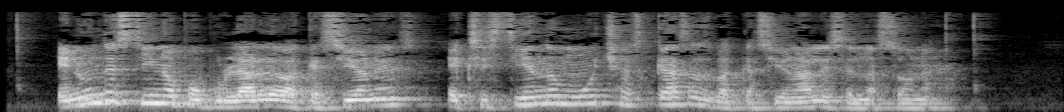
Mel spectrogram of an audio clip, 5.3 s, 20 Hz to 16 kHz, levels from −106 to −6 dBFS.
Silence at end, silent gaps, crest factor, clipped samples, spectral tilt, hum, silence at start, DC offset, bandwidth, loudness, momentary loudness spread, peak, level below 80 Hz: 0.55 s; none; 16 dB; under 0.1%; -5 dB/octave; none; 0.3 s; under 0.1%; 11.5 kHz; -23 LUFS; 10 LU; -6 dBFS; -64 dBFS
